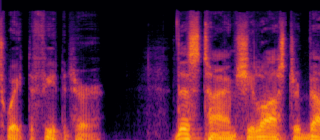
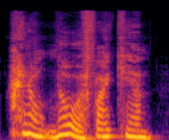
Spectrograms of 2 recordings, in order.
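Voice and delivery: put-on young girl voice; 13 semitones higher than usual. A narrator's reading. Becky straining under Matt.

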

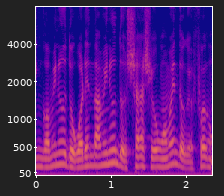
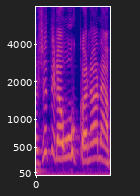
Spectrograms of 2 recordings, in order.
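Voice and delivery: high, loud child imitation; pitched way up, excited helper; imitated eager little nephew; 12 semitones higher, 4 dB louder than usual. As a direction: mimic an eager kid rushing to help. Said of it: "Mami y sobrinito que venían corriendo".

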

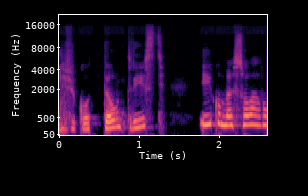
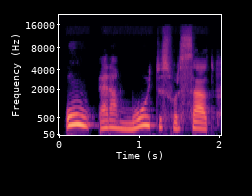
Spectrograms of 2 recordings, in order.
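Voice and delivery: plain reading voice

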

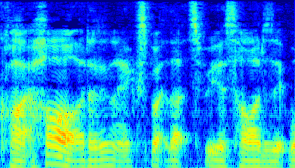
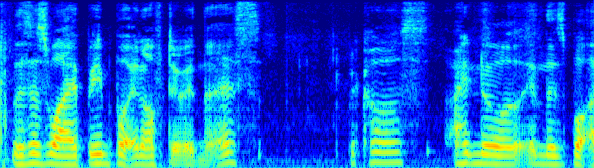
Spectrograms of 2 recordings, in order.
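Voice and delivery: higher, choked voice on the verge of tears; tearful, close to crying; 5 semitones higher than usual. Real, not acted. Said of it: "I'm literally sat under my bed sobbing".

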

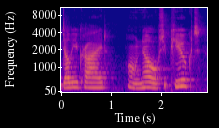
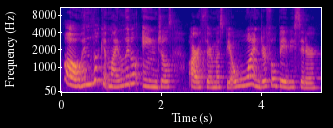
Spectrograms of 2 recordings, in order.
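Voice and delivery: lightly voiced delighted mom, louder; effusive, higher-pitched praise; gushing mother; 3 semitones higher, 6 dB louder than usual. A narrator's reading. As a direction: coo proudly over little angels. Mother gushing over twins.

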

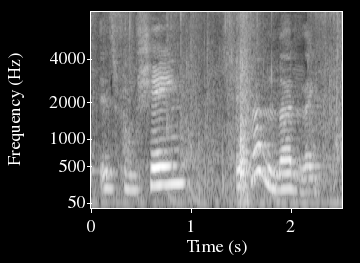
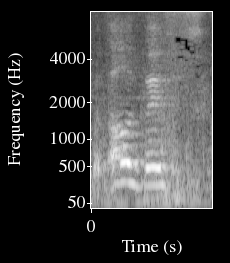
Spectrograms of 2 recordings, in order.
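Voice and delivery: excited; 8 semitones higher, 7 dB louder than usual. Real, not acted. Excited about wearing new shoes.

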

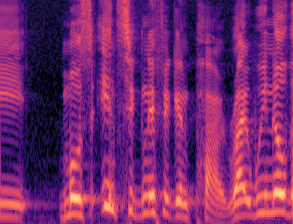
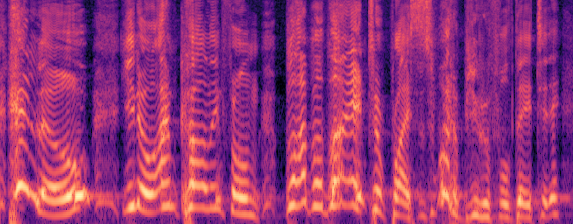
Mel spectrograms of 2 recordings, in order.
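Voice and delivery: hammed-up salesperson, loud and high; fake salesy; 5 semitones higher, 6 dB louder than usual. Salesperson cold-calling from a made-up company, fake salesy. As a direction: oversell it with phony cheer, loud hello first. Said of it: "like, in a fake salesy".

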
